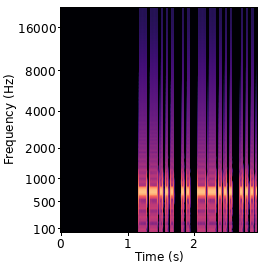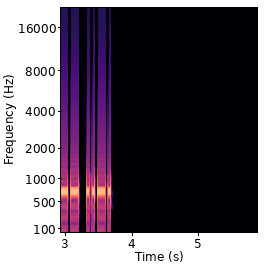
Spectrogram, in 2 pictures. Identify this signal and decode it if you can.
Morse code, heard as a keyed tone, about 30 wpm, 700 Hz. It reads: 7I73F
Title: Code Groups - 5 Letter:Numbers - 30wpm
